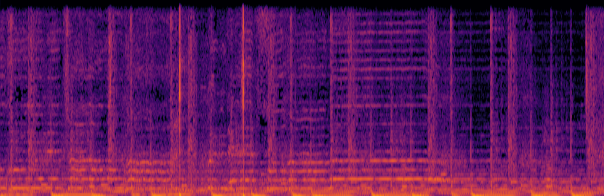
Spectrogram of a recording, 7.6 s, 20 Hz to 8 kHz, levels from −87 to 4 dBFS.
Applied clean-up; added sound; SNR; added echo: none; Fire + Wind instrument, woodwind instrument; 10 dB; none.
